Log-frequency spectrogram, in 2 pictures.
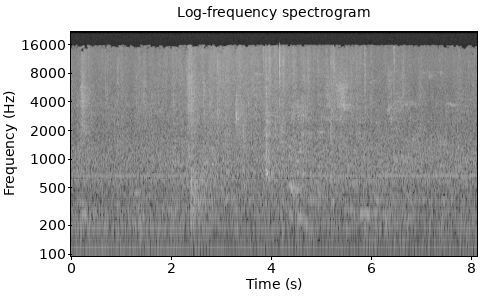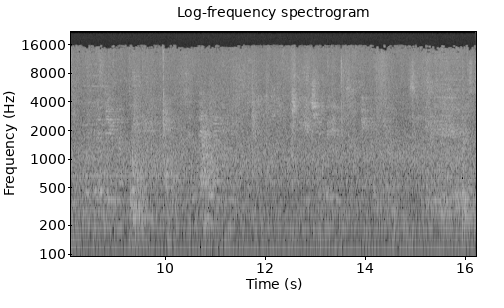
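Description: A horse trots on soft arena footing.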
